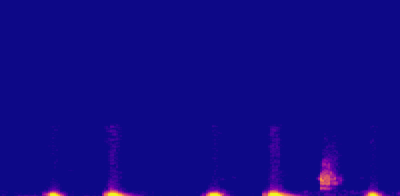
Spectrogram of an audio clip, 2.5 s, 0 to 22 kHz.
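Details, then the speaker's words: Harvey cardiology simulator, normal condition, stethoscope at the base (right and upper left sternal border): heart sounds about 60 a minute, second sound louder than first, timed with carotid; normal heart sounds with louder S2 at base. "heart sound is louder as you would expect here at the base of the heart similarly it's still louder than the first heart sound"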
